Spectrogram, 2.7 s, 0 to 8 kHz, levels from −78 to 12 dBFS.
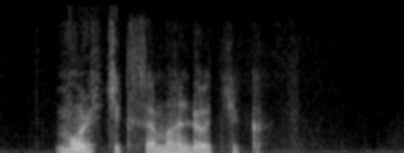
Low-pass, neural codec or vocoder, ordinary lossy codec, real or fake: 7.2 kHz; codec, 16 kHz in and 24 kHz out, 0.6 kbps, FocalCodec, streaming, 2048 codes; Opus, 16 kbps; fake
